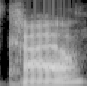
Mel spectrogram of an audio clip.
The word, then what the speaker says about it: Kiel: My name is Kyle. It rhymes with mile.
